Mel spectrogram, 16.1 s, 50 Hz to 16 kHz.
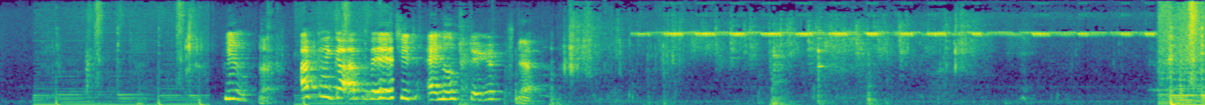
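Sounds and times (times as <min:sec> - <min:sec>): cricket chirping: 0:08.3 - 0:15.5
loud music: 0:15.4 - 0:16.0.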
